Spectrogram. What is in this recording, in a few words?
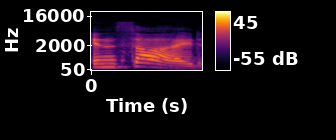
"inside", female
